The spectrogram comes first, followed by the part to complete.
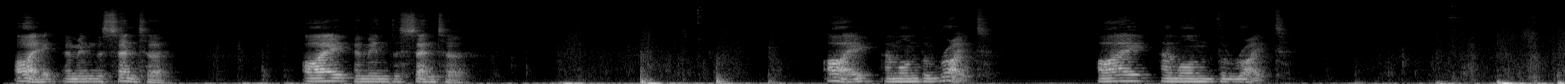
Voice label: Voice in a Room - XY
